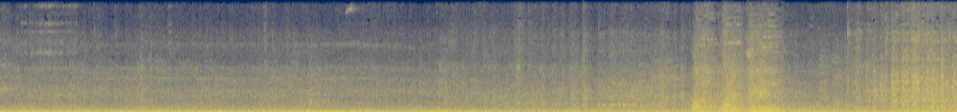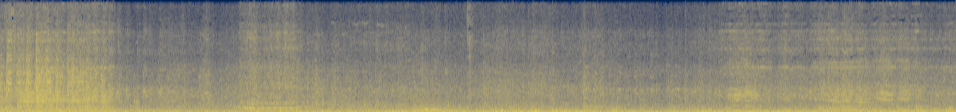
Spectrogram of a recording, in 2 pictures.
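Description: Freight train of tank cars and boxcars rolling past at close range: a steady low rumble of steel wheels on the rails, with two louder bursts of noise about seven and nine seconds in, and the rumble easing a little after about ten seconds.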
